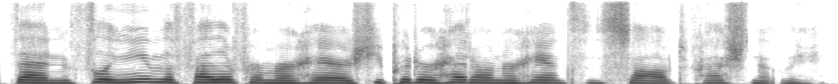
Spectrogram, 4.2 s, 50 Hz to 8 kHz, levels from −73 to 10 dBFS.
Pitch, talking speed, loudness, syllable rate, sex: 225 Hz, 245 wpm, -17 LUFS, 6.1 syllables/s, female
